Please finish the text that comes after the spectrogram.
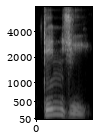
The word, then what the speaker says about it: dingy: they're pronounced differently example dingy and stingy these two words have the regular n Sound n plus the J like juice together stin G together stingy or d g together dingy this wall is very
